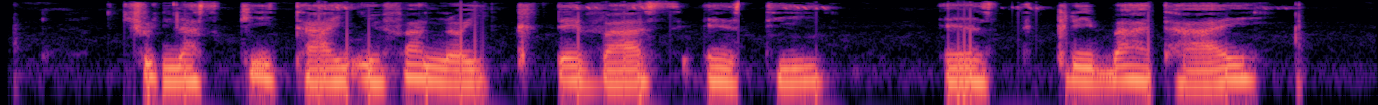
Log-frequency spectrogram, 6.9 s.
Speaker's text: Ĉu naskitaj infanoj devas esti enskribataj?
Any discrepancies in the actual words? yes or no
no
